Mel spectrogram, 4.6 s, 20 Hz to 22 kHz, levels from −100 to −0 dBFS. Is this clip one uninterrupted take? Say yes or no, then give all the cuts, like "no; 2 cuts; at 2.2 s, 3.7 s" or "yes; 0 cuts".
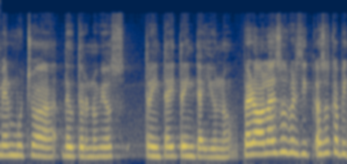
yes; 0 cuts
